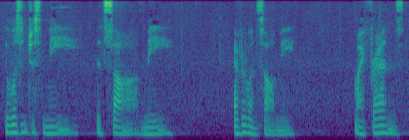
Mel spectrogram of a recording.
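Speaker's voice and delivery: ordinary delivery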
